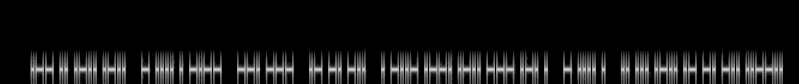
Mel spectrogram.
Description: Morse code, heard as a keyed tone, about 50 wpm, 700 Hz. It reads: WILL THEY GO AND EXPLORE THE ISLAND?
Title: Sentences from Top 1100 Words 50wpm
